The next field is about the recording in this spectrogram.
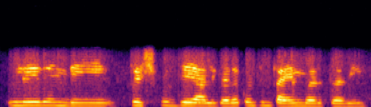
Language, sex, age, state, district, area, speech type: Telugu, female, 18-30, Telangana, Siddipet, rural, conversation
